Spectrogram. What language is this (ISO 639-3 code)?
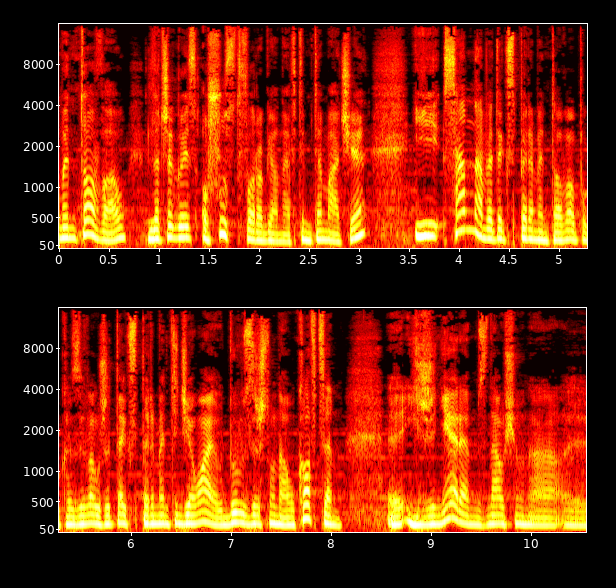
pol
